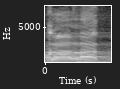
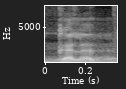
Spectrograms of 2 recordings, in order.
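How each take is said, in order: First: Both vowels are drawn out as long aa. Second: Both vowels are short, clipped a sounds. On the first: The speaker calls it wrong. "इसे आप गालात तो नहीं पढ़ेंगे ना" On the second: The speaker calls it right. "आप इसे गलत पढ़ेंगे"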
